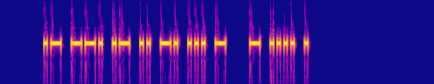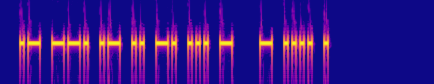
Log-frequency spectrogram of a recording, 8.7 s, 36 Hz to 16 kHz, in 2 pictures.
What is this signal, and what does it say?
Morse code, heard as a keyed tone, about 37 wpm, 700 Hz. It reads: AGAINST THE AGAINST THE
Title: Speed-Racing - Sets of 2 Words 30wpm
